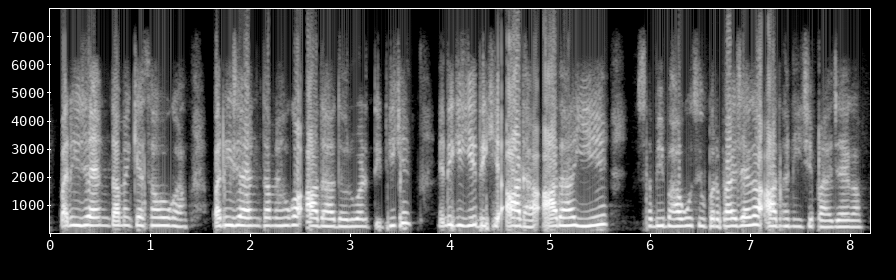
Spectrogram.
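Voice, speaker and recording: A hoarse woman with a cold teaches biology for exams, asking questions and answering them herself and chanting memory tricks slowly. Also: high voice, no room sound, dull audio. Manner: slows down to chant mnemonic lines. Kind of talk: exam-prep lesson with memory tricks.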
